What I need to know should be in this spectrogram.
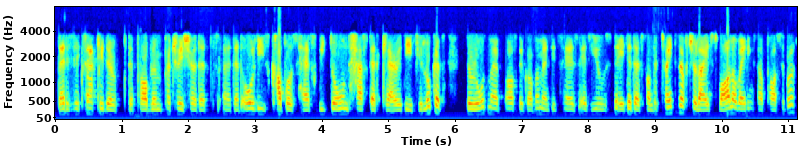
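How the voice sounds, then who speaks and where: Austrian man, radio phone-in guest, halting speech full of fillers, slightly high voice, tinny phone-line sound, dry. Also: flat delivery, no echo. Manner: halting, with many fillers and repeated words. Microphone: telephone.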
